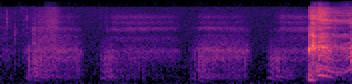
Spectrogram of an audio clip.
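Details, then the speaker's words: Sleeper snoring through Christmas morning while presents are being opened; ordinary snoring. "so christmas morning and we're opening up presents and here's our tree and supposed to be opening up her presents but she's busy snoring she is sleeping"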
